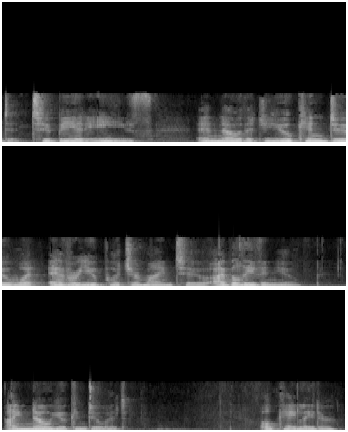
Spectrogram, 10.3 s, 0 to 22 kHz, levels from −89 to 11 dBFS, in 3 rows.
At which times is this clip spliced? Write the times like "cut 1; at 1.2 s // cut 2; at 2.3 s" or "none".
none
